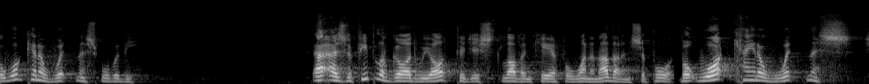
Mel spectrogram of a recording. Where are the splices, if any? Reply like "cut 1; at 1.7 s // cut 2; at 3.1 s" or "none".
cut 1; at 6.7 s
